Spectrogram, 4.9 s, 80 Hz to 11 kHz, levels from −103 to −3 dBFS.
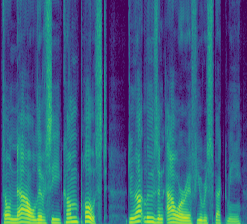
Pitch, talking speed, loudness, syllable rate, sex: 165 Hz, 170 wpm, -16 LUFS, 3.9 syllables/s, male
